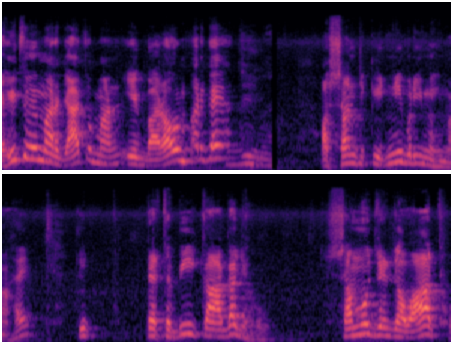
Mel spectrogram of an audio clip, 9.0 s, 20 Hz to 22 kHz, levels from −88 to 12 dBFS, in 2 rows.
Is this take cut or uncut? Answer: cut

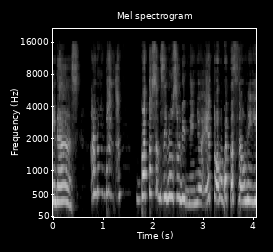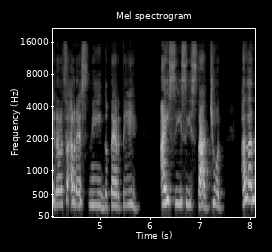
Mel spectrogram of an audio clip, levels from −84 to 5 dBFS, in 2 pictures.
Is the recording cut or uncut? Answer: uncut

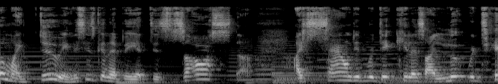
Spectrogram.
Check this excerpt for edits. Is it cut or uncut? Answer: uncut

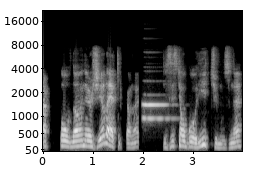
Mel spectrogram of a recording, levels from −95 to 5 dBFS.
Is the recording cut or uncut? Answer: cut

